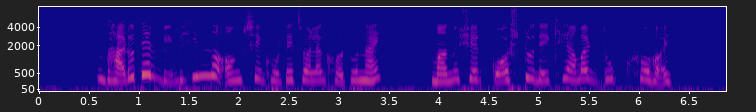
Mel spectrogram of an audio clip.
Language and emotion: Bengali, sad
